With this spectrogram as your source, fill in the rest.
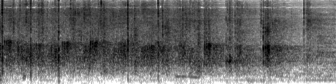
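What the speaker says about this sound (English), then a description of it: "if you want to give him a round of applause" A crowd applauds a person being honored at a public board meeting, steady clapping throughout, fairly loud and close, with a few voices mixed in.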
